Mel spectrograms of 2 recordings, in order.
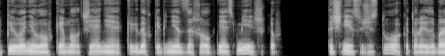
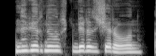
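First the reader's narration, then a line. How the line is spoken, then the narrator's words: Laughing. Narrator (Russian): рассмеялась Арина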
